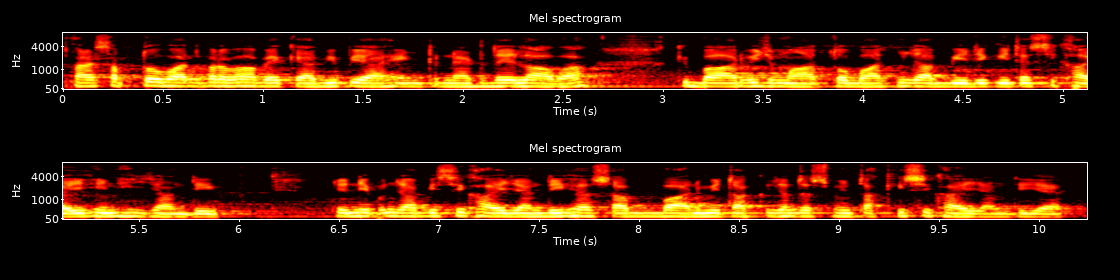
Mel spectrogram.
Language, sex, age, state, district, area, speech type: Punjabi, male, 18-30, Punjab, Gurdaspur, urban, spontaneous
